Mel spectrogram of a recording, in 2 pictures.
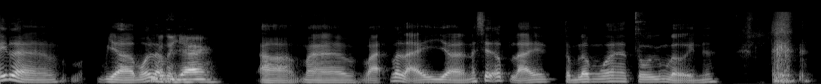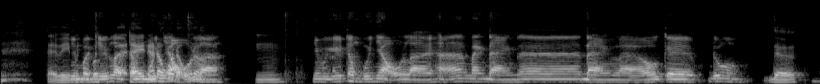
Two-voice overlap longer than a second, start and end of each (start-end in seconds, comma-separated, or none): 8.9-10.4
